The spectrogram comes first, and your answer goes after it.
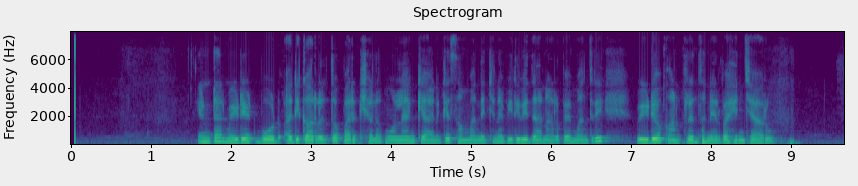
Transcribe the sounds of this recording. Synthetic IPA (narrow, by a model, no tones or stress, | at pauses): iɳʈɐɾmiːɖijeʈ̚bo̞ːɾɖɐd̪ʱikaːɾulɐt̪o̞ːpɐɾiːkʂɐlɐmoːnlaːŋkjaːnikisɐmbɐnd̪ʱiɲt͡ʃinɐʋiɾiʋid̪ʱaːnaːlɐpɐjmɐnt̪ɾiʋiːɽijoːkaːnpʰɐɾensniɾʋɐɦiɲt͡ʃaːɾu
